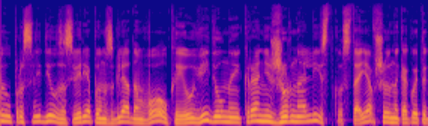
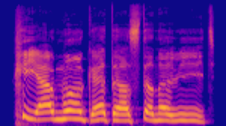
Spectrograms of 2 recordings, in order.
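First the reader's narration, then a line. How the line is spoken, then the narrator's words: Wolf yelling. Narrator (Russian): орал волк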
